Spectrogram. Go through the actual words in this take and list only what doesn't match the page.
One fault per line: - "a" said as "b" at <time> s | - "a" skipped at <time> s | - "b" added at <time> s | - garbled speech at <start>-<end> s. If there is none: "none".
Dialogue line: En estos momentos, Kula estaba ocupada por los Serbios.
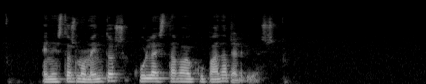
- "por los" skipped at 2.3 s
